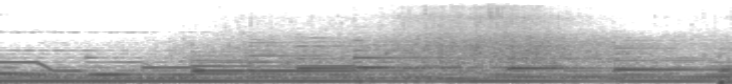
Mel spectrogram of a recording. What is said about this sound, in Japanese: あなたは今、海の中にいる。光の届かない薄暗い深海の中にいる。あなたの耳には泡の音と私の声だけが響き渡る。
